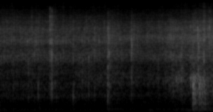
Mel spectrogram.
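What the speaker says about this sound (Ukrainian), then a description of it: "І все перемішуємо і підсмажимо також до красивого золотистого кольору" Pork, onion, carrot and mushrooms sizzle together in a frying pan, a steady close crackle broken by several light clacks of stirring.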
